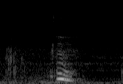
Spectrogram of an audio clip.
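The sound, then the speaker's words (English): A single short gulp or swallow from a sip of water, a brief low throaty sound in a moment of quiet, with no talking. “Let me take a quick sip of water.”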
